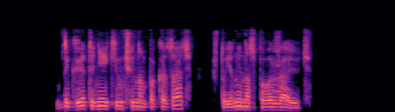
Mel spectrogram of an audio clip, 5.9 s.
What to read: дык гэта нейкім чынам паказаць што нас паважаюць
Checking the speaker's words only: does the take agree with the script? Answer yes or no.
no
